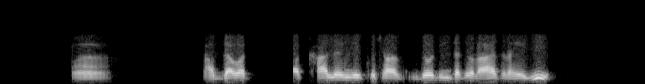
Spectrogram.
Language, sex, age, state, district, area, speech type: Hindi, male, 60+, Uttar Pradesh, Pratapgarh, rural, conversation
